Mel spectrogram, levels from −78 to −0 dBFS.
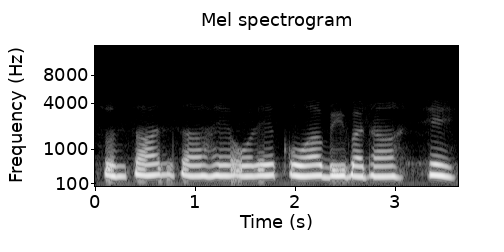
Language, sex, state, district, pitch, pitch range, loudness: Hindi, female, Madhya Pradesh, Bhopal, 250 Hz, 240-255 Hz, -13 LUFS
